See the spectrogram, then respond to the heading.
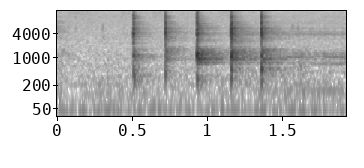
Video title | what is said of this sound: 1st Grade Science: What makes sound louder or quieter? | I can barely hear that.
